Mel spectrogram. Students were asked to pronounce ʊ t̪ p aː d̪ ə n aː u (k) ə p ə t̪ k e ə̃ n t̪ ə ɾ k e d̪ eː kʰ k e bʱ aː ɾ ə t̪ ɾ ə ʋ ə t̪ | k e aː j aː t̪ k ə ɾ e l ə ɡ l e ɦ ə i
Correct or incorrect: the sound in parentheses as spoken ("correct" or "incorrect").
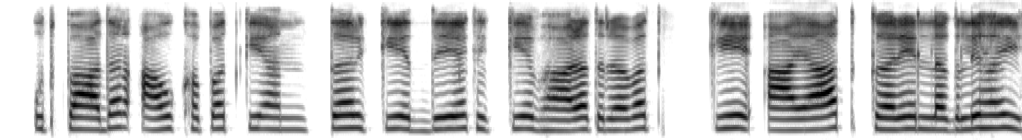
incorrect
